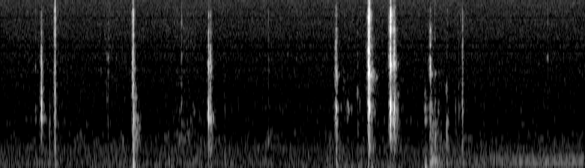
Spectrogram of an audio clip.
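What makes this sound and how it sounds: A utility knife blade slices the edge of a thin slab of translucent blue-green glycerin soap held in the hand while carving. Sharp, bright clicks and snaps come at irregular intervals over a quiet background, each dying away almost at once. A faint low hum rises near the end.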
